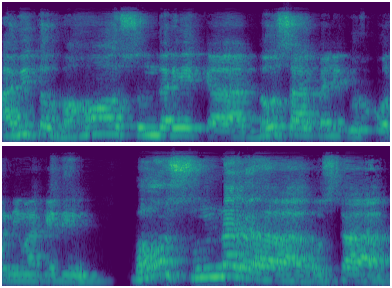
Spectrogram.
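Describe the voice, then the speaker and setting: Here a man speaks in a Marathi accent. His intonation is lively. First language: Marathi (speaking Hindi). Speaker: Sai devotee and bhajan preacher. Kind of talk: devotional talk.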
